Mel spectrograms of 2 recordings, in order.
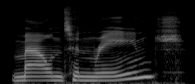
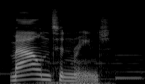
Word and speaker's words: mountain range: range range mountain range and then again the stress is here you don't hear mountain range it just sounds weird mountain range so the stress is at the front and same thing here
